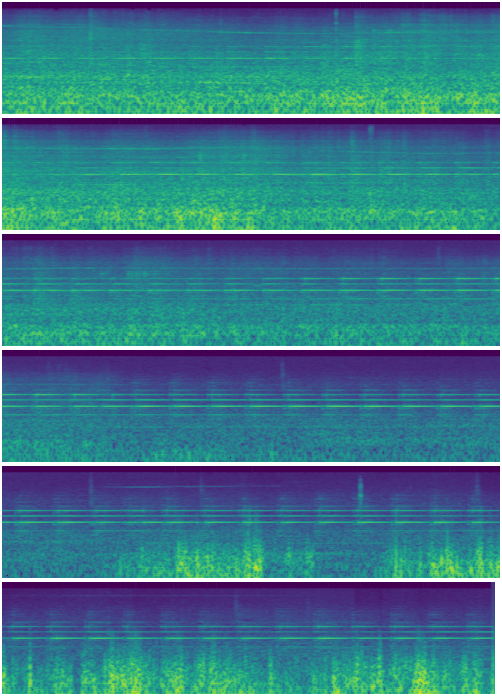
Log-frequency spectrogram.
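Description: Freight train rolling slowly through a grade crossing: a diesel locomotive and hopper cars rumble past, with a high wheel squeal in the first several seconds. The crossing signal's bell rings in steady, even strokes throughout, standing out plainly once the train noise fades from about twelve seconds in.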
